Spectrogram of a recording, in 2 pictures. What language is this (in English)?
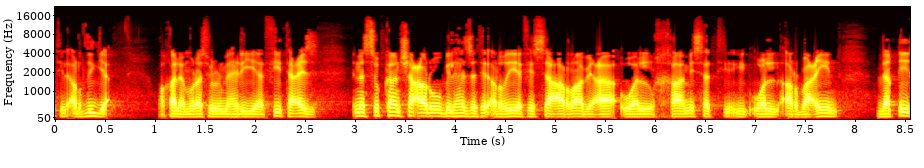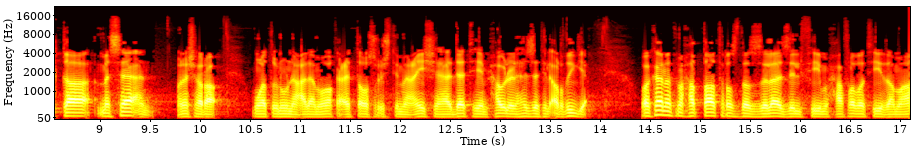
Arabic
